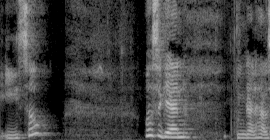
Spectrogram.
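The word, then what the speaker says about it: Leeseo: So first someone said it was with the L, but then everyone else came and said that Korean pronunciation is without the L, so Iso? Not Liso, so it should be Iso.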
